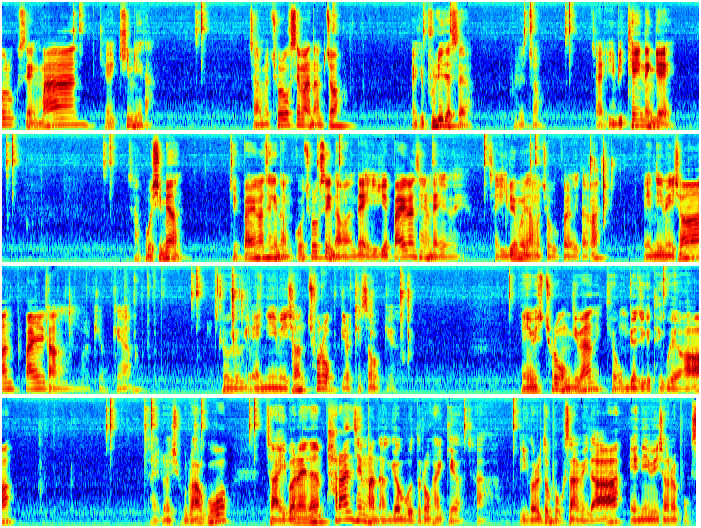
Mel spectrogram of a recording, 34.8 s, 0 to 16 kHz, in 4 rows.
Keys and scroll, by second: 3.3 ctrl+2, 4.5 ctrl+z, 8.1 ctrl+2, 9.4 Escape, 11.2 ctrl+2, 15.0 Escape, 16.2 Return, 16.6 Right, 17.4-19.0 typing, 20.4 Return, 20.6 Right, 21.2-22.1 typing, 22.6 Return, 26.2 ctrl+z, 31.3 2, 32.9 Escape.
